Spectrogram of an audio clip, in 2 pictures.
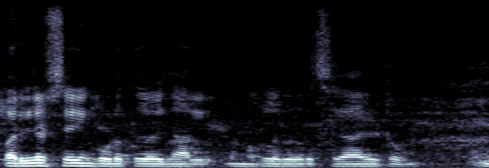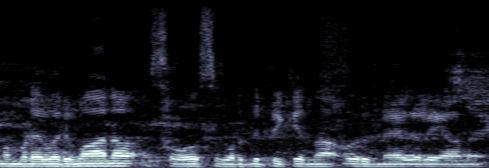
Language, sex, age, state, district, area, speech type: Malayalam, male, 45-60, Kerala, Alappuzha, urban, spontaneous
